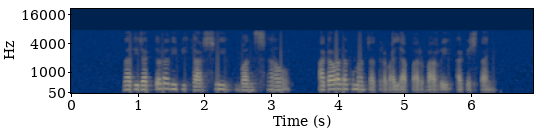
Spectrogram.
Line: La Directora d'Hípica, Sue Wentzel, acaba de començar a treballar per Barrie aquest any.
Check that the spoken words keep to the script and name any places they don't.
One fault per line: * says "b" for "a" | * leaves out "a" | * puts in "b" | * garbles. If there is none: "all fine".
all fine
